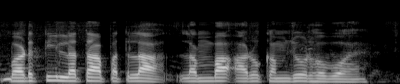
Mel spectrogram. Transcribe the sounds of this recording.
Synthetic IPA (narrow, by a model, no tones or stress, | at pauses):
bəɽ̤t̪ilət̪apət̪lalɐ̃mbaʔaɾokəmd͡ʒoːɾɦoːboɦɛː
